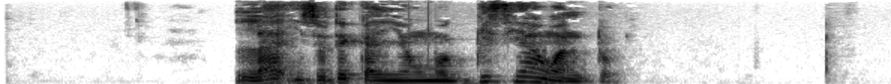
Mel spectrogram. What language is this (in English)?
Gbaya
